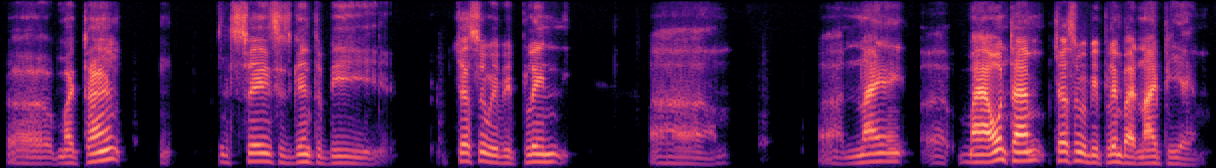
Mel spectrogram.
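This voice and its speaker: Nigerian male streamer, slow-paced, hesitant, chatting about football, dry room. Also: medium pitch, vocal fry, darkish tone, no room sound. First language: Yoruba. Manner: slow, hesitant, many fillers. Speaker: livestream host. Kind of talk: casual football talk livestream. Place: home, in Western Australia.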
